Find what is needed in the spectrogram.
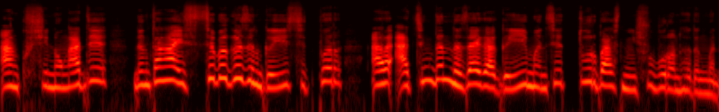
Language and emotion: Bodo, angry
